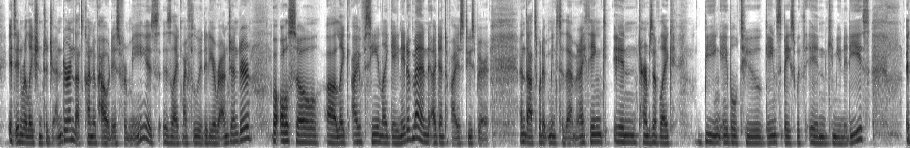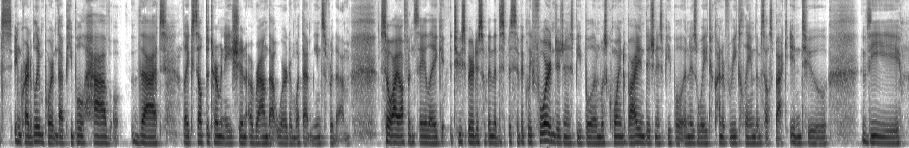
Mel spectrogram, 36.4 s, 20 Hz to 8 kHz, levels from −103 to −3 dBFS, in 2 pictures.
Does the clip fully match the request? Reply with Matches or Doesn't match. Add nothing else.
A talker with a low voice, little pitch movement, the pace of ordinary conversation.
Matches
